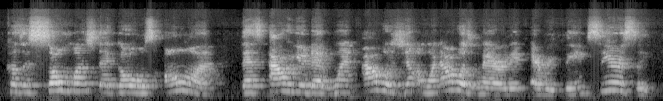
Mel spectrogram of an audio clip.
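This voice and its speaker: A middle-aged woman co-hosts a casual chat podcast, her voice sitting high, slightly bright and at normal speed. She rambles through stories, repeating phrases and using casual Southern-style grammar. She sounds roomy and distant from the mic.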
